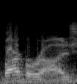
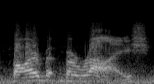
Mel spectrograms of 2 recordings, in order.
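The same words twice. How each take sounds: First: The phrase is said very fast and slurred. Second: The phrase is said at a normal, clear pace.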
